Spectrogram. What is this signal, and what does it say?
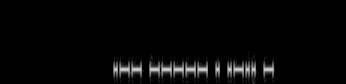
Morse code, heard as a keyed tone, about 40 wpm, 700 Hz. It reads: W0ELT
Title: USA Call Signs - 3x Character Spacing - 40wpm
